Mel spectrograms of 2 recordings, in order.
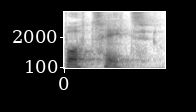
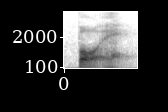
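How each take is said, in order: First: The t is pronounced as a full t. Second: The t is replaced by a glottal stop. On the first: "produce T sound" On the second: "use a glottal stop"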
